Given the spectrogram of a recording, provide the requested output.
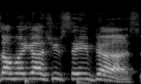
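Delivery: high, excited gratitude; cheering civilian. Acted. Civilian cheers the heroes who saved them, high and excited. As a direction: gush it like a rescued bystander. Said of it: "everyone's cheering on them".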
